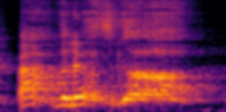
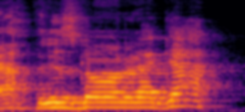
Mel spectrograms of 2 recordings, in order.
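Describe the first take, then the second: First: High, strained comic promise; hammed-up promise. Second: Said in the usual way. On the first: Husband bargaining with his wife, high and hammed-up. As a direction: squeeze it out high after a laugh. Repeats promise after laughing, exaggerated.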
